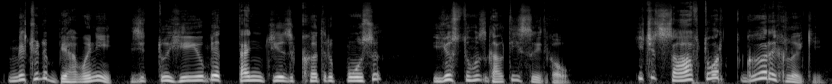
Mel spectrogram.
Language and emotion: Kashmiri, disgusted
